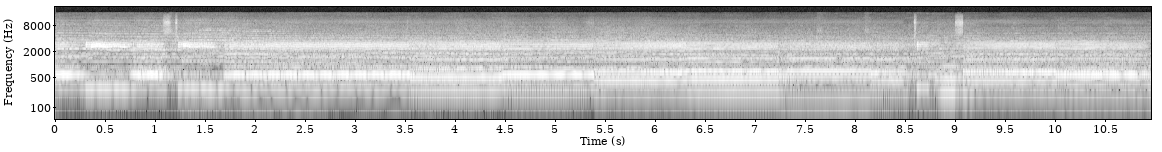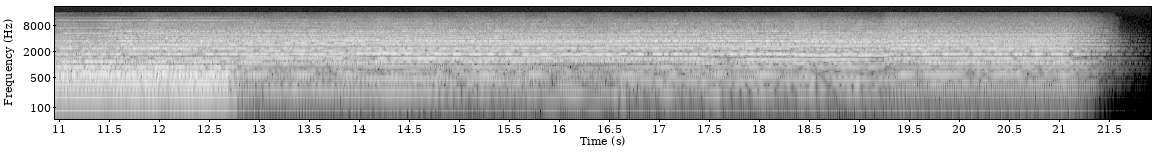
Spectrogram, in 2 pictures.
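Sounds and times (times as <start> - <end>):
choral singing: 0.0 - 13.4.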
